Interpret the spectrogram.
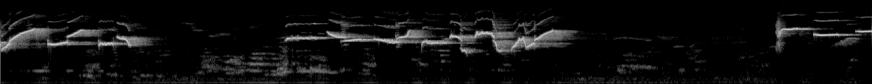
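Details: White-rumped shama in full voice, song used to provoke other shamas: loud fluty whistles and fast slurred warbles, soft twittering in between, a long silent gap, then sharp rising notes resume.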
